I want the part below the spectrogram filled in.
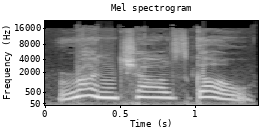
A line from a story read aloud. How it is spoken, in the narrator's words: a female voice was shouting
